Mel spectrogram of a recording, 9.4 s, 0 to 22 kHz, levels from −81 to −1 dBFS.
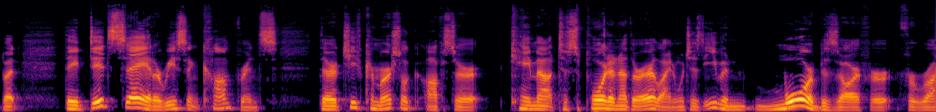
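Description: Nothing technically wrong turns up anywhere in this speech recording, so there are no times or causes to point to.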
